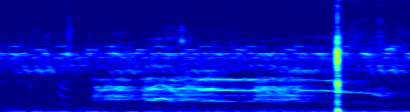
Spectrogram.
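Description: A rooster crows once, a pitched call lasting under a second that starts about half a second in. Shortly before the end comes a single sharp click, the loudest sound.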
